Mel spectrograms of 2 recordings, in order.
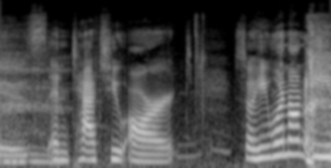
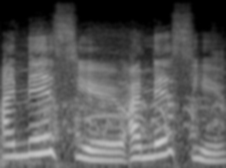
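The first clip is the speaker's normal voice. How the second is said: teasing, very slowly stretched, drawn-out echo. Imitating a partner who kept saying he missed her: imitating partner saying I miss you. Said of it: "That is what you used to say".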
